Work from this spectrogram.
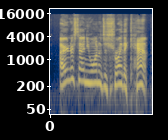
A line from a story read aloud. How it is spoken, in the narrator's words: she yelled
